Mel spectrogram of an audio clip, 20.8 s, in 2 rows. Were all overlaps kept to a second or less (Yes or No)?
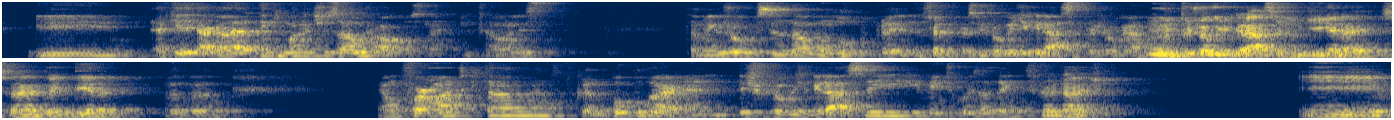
Yes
